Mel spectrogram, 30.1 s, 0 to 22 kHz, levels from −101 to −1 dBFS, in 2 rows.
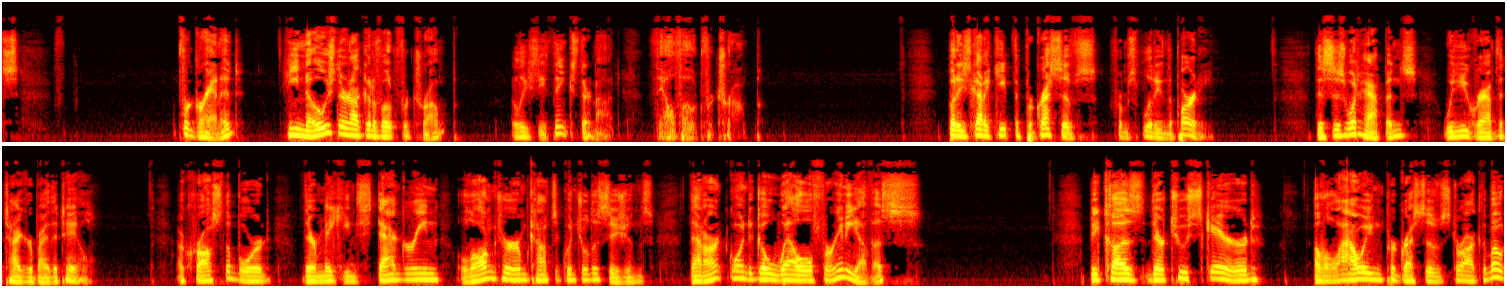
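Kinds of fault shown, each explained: No technical faults heard.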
